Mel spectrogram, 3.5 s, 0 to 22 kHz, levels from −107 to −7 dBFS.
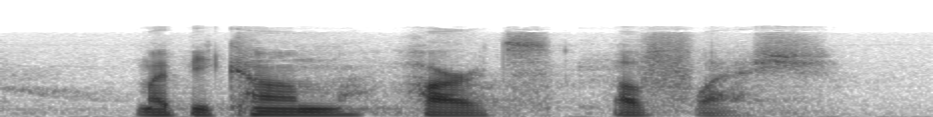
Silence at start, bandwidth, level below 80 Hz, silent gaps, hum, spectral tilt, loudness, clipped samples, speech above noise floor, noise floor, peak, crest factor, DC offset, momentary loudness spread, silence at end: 0.5 s; 7.6 kHz; -52 dBFS; none; none; -7.5 dB/octave; -30 LUFS; under 0.1%; 31 dB; -60 dBFS; -8 dBFS; 24 dB; under 0.1%; 15 LU; 0.45 s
